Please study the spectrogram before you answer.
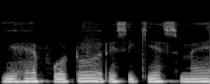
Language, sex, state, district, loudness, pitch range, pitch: Hindi, male, Uttarakhand, Uttarkashi, -19 LUFS, 125-135 Hz, 130 Hz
